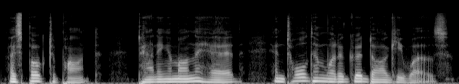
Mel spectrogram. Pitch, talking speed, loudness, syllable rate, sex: 120 Hz, 235 wpm, -18 LUFS, 5.4 syllables/s, male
